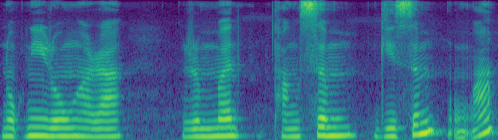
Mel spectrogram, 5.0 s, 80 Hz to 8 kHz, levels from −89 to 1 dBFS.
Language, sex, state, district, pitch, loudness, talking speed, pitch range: Garo, female, Meghalaya, West Garo Hills, 170 Hz, -17 LUFS, 60 wpm, 160-180 Hz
